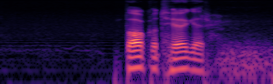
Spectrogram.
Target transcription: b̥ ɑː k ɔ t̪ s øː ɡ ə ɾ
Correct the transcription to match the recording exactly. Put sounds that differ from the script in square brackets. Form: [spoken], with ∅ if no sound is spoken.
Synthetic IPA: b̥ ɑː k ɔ t̪ [h] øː ɡ ə ɾ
